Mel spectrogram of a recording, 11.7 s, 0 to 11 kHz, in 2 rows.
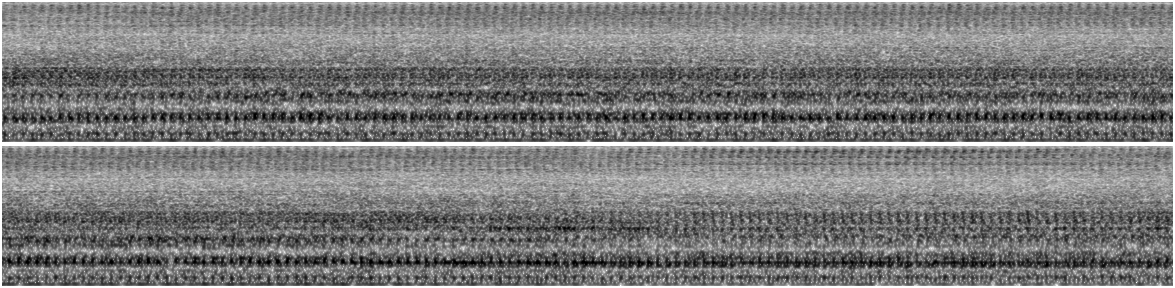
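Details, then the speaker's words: Magna Force air compressor after repairs, building pressure toward a 160 cutoff: even pumping thump of about 160 a minute under a steady motor hum; running normally. "at least we'll see once it gets to 160 and then a little bit after that it should cut off so let's see"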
